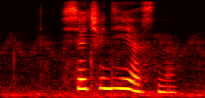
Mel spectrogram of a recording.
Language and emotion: Russian, positive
